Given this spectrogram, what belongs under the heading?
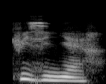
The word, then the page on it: cuisiniere: frances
